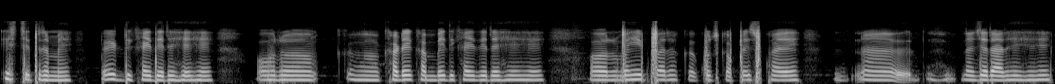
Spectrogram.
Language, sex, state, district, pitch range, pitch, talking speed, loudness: Hindi, female, Andhra Pradesh, Anantapur, 205-215 Hz, 210 Hz, 140 wpm, -20 LUFS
